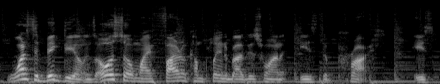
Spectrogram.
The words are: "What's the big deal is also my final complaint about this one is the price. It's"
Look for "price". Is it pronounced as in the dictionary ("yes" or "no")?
yes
